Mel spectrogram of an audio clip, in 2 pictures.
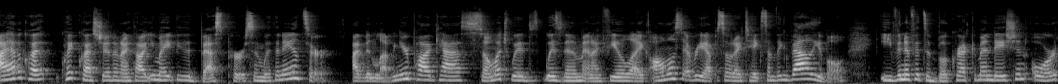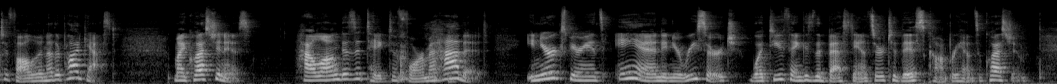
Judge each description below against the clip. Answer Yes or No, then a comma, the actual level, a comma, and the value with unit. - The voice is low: No, high, 190 Hz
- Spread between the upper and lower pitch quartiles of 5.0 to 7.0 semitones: Yes, average, 5.3 semitones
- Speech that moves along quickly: Yes, fast, 220 wpm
